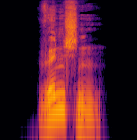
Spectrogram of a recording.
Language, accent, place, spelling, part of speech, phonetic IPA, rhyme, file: German, Germany, Berlin, Wünschen, noun, [ˈvʏnʃn̩], -ʏnʃn̩, De-Wünschen.ogg
- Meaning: 1. gerund of wünschen 2. dative plural of Wunsch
